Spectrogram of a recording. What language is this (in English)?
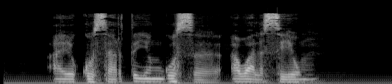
Nawdm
